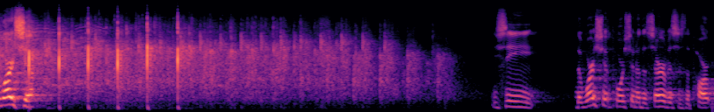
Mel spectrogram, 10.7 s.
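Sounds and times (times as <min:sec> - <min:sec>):
crowd applause: 0:00.0 - 0:06.9
speech: 0:00.1 - 0:00.7, 0:07.5 - 0:08.1, 0:08.7 - 0:10.7.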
